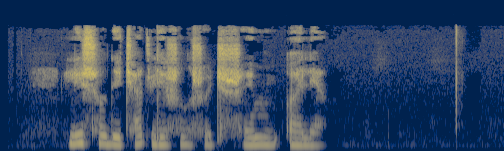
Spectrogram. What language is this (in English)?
Mari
